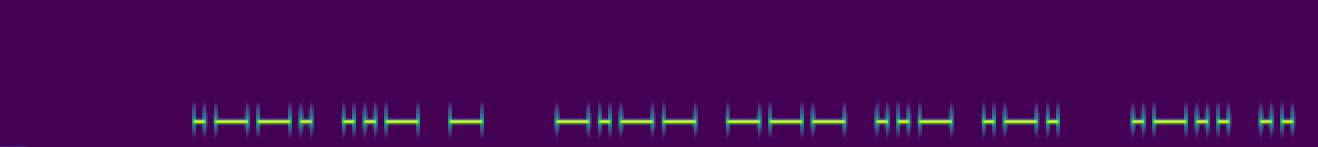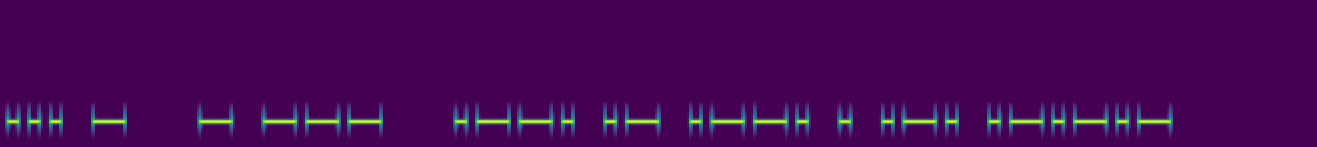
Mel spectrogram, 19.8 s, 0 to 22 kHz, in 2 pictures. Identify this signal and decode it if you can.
Morse code, heard as a keyed tone, about 15 wpm, 700 Hz. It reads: PUT YOUR LIST TO PAPER.
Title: Sentences from Top 1000 Words - Review Part 2 - 15wpm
